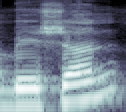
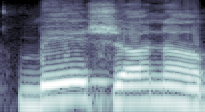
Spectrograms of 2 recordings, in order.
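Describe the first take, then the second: First: Said in the usual way. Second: बेसन drawn out, final न sounded separately; syllable by syllable. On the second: Shown as a demonstration. Teacher showing learners how to read बेसन, syllable by syllable. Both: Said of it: "जोड़ जोड़ करके".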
